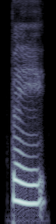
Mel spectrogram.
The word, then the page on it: 北: běi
